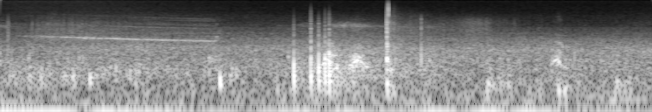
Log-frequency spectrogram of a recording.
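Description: Fireworks: a whistling firework whose tone falls slightly in pitch over about two seconds, followed by several sharp cracks and pops a second or so later.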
